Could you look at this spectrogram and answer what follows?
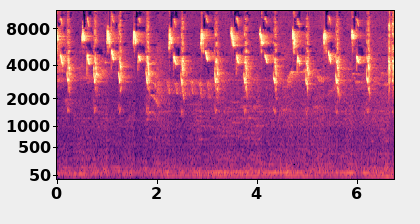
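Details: Long-tailed shrike imitating a tree sparrow and a tiger shrike: paired high chirps repeated steadily about twice per second, each pair a sharp note followed by a lower one.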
